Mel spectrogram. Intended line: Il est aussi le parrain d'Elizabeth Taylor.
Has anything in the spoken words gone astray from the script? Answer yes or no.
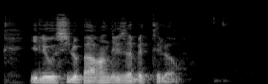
no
